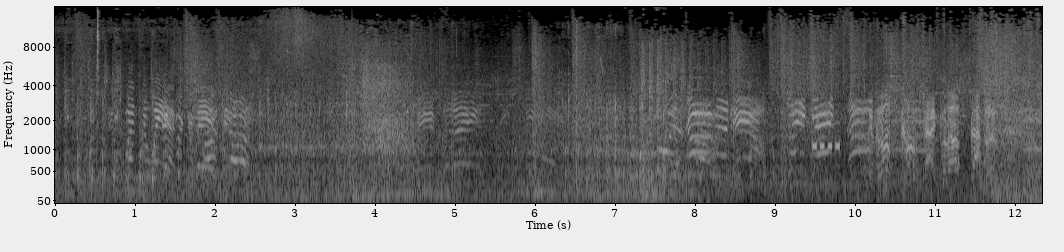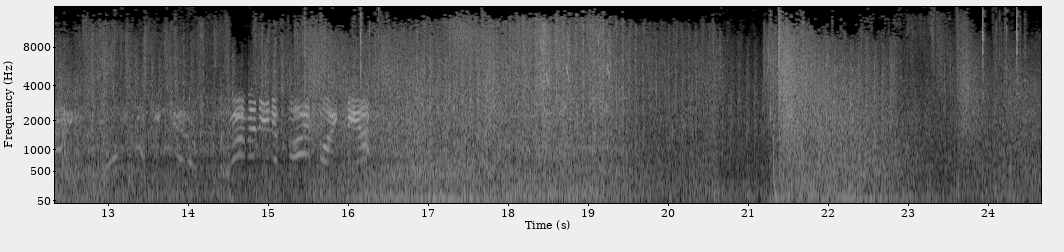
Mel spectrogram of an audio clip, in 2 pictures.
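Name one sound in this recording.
Tank engines rumble low and steadily.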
